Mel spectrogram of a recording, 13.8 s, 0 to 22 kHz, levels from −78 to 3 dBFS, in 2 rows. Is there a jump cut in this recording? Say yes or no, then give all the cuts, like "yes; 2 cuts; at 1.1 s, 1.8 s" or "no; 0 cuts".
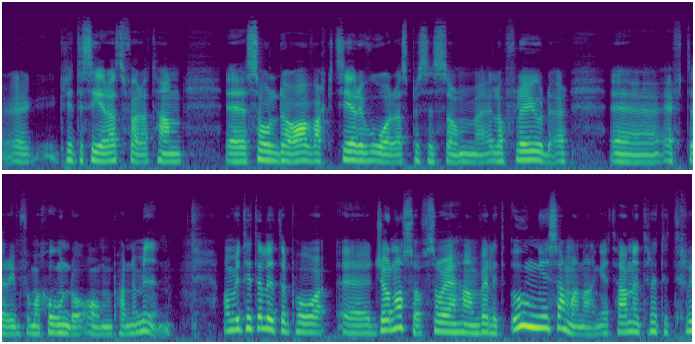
no; 0 cuts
